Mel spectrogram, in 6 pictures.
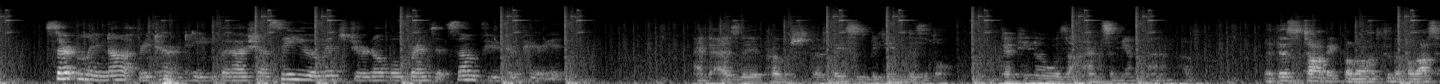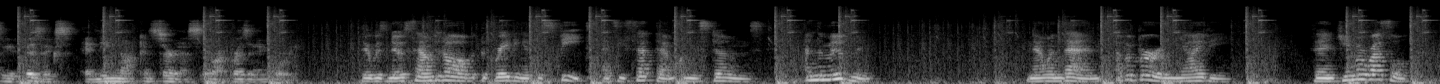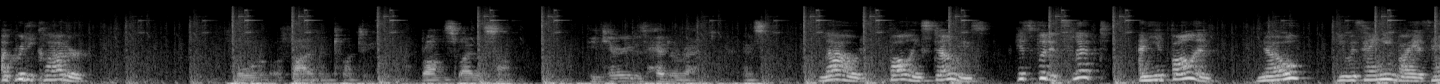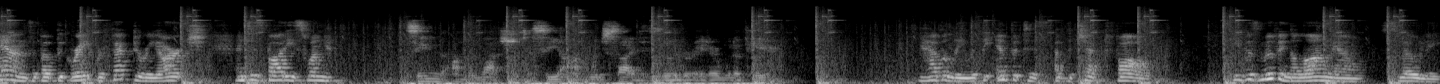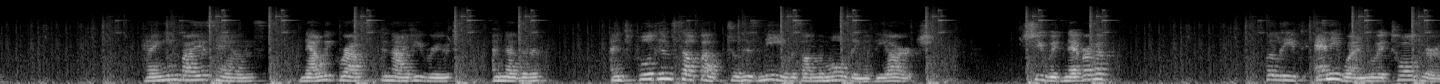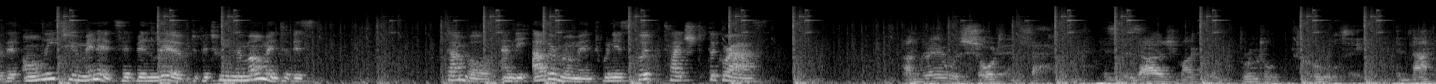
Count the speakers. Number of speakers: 4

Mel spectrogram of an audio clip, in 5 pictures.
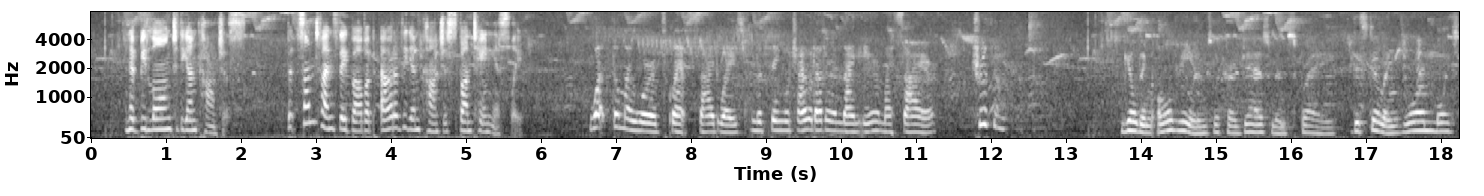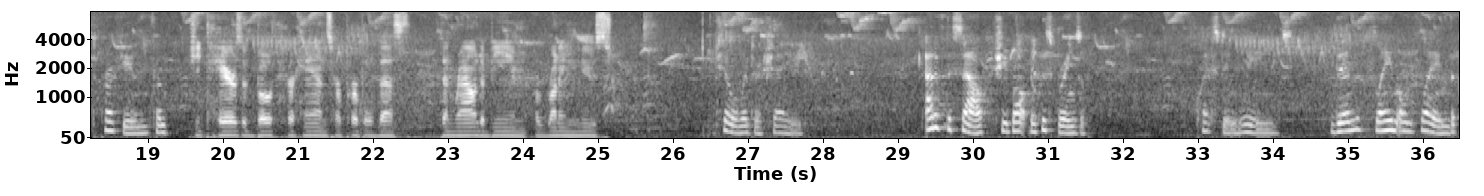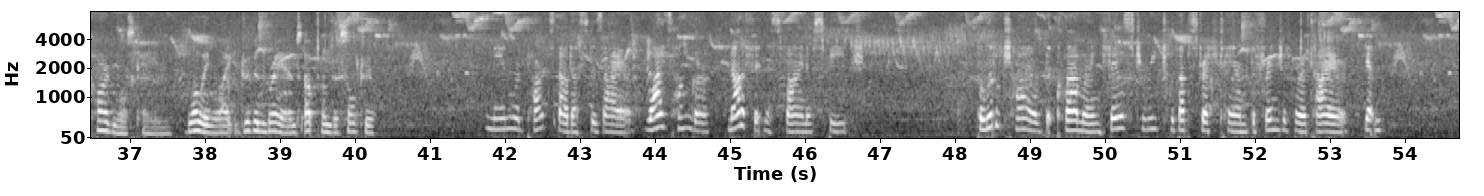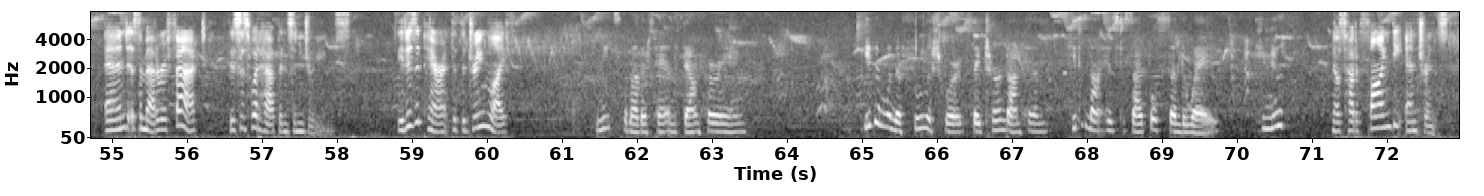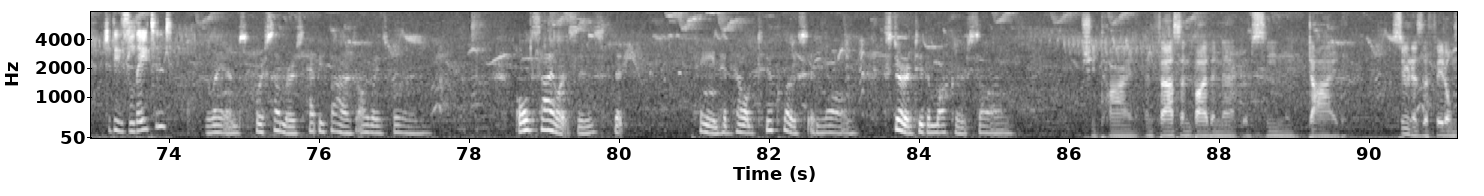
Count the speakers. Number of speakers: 4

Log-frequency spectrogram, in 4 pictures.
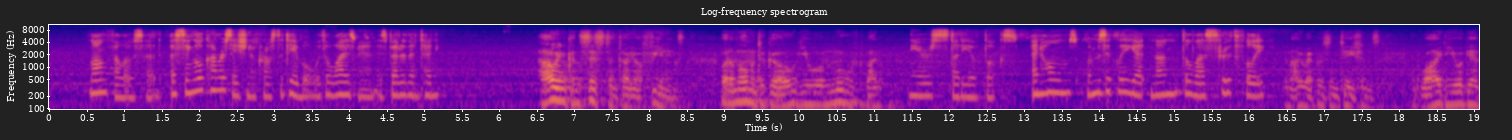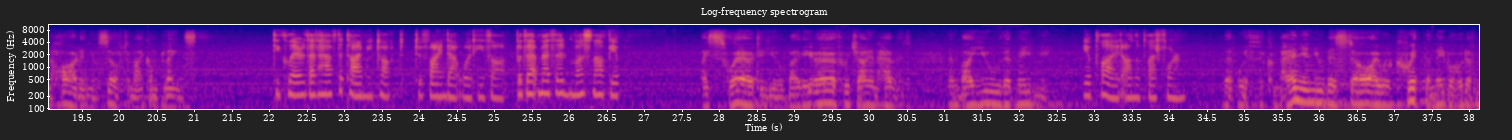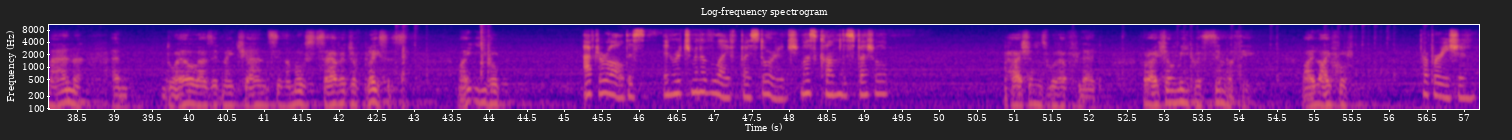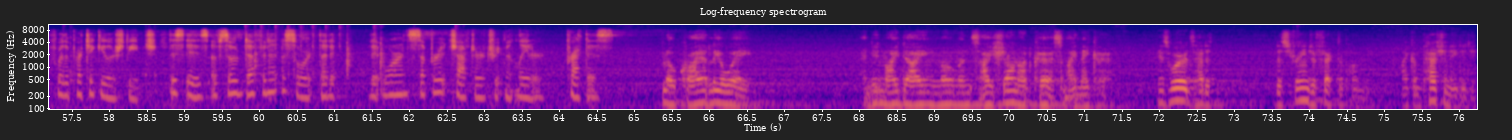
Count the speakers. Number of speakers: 2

